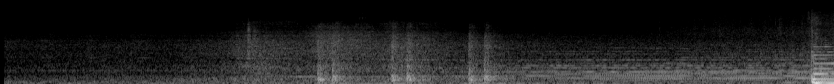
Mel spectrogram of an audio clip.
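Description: A train passing, its wheels clacking over a rail joint in three double clacks less than a second apart over a low rumble. Music fades in during the second half.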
